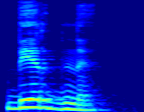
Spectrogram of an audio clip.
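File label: "бердны", Komi-Zyrian, female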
